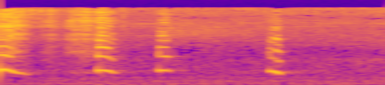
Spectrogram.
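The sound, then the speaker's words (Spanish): A woman sobs in a few short, falling whimpers separated by brief pauses, each cry sharp and high, with no other voices. “Skyler se sienta, rompe a llorar y tira el cigarrillo de una taza.”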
